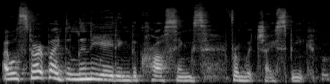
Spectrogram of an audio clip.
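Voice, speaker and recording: A woman in her sixties who grew up in Jordan, a poet and scholar giving a formal lecture in a measured, deliberate way with weighty pauses. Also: mid-range voice, expressive, mellow, husky. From raised in Jordan. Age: 60s.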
